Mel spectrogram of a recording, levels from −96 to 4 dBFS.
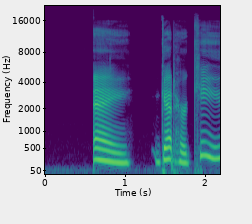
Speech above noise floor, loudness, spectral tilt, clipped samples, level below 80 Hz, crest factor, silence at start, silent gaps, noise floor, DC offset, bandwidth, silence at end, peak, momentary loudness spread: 43 dB; -23 LUFS; -5.5 dB/octave; under 0.1%; -52 dBFS; 16 dB; 0.6 s; none; -65 dBFS; under 0.1%; 16 kHz; 0 s; -8 dBFS; 12 LU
